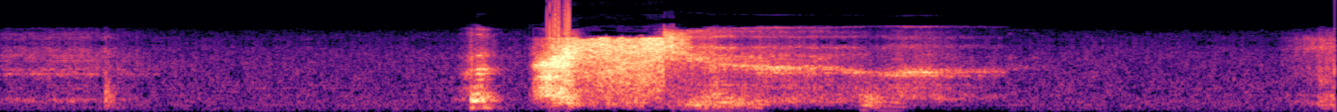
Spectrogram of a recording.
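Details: A quick catch of breath, then one loud explosive sneeze with a trailing voiced sound; a single ordinary sneeze.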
